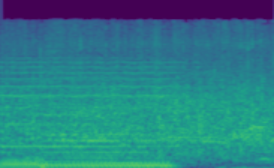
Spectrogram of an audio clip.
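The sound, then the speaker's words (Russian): A burst of loud, steady applause fills the whole moment, dense clapping from an audience, with a low musical tone underneath at first that fades out partway through. “Аплодисменты, маэстро.”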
